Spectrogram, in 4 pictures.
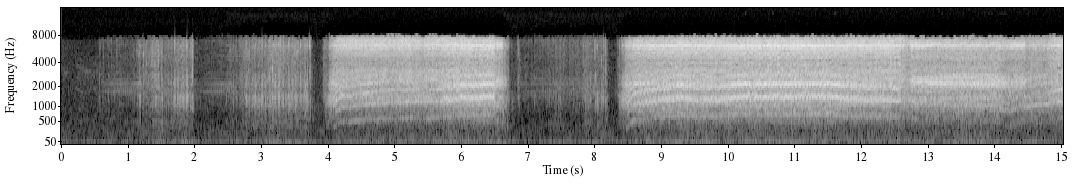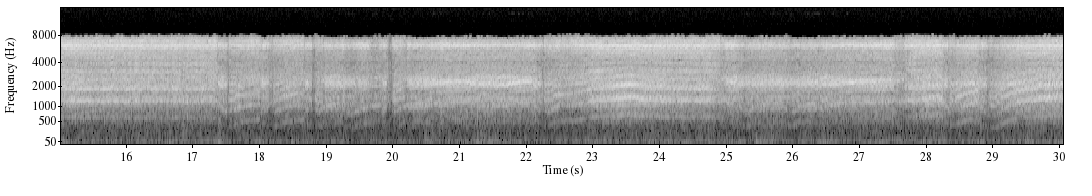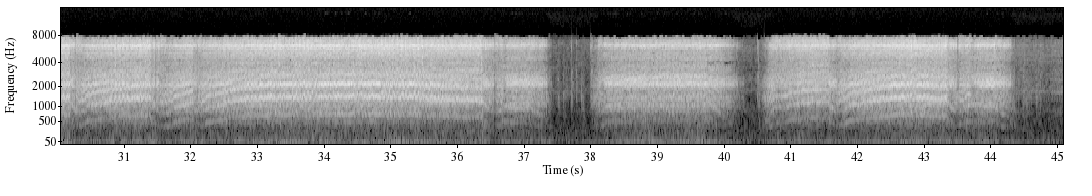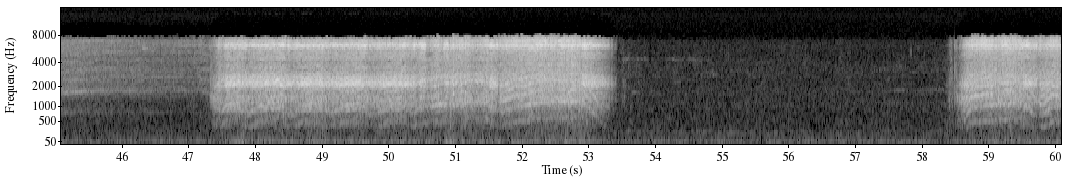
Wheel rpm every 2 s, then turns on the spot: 10, 10, 120, 90, 110, 160, 160, 150, 150, 110, 140, 150, 150, 140, 120, 130, 130, 160, 120, 100, 90, 140, 40, 10, 110, 130, 90, 0, 0, 70.
44-46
